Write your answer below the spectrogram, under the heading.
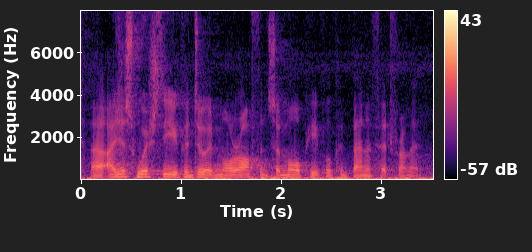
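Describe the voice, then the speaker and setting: Over noticeable background noise, a man talks with an English accent. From England. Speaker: interventional cardiologist. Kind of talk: interview. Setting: medical conference. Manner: hesitant, many fillers.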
